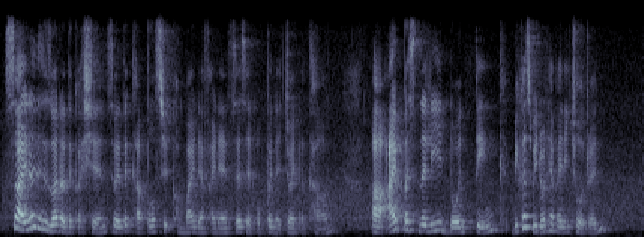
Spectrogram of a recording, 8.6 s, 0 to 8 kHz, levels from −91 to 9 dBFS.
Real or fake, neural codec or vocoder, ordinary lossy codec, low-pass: real; none; none; 7.2 kHz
